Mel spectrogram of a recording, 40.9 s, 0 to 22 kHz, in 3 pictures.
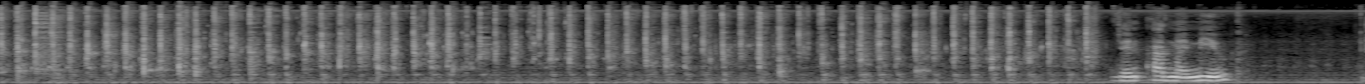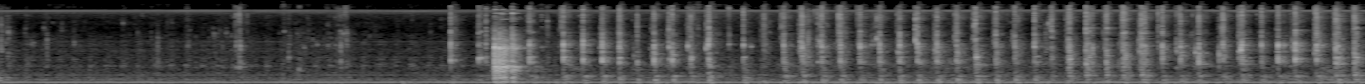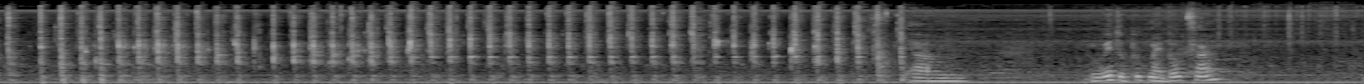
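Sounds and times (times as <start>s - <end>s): whisk clicking against bowl: 0.0s - 11.2s, 18.1s - 36.5s.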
